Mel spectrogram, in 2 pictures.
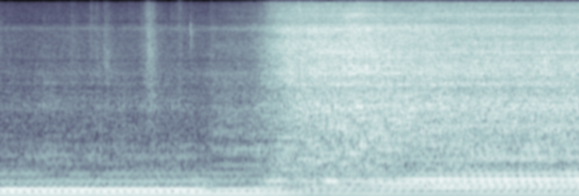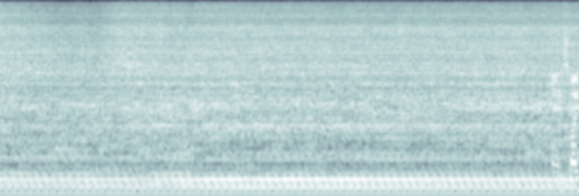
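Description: A portable generator runs inside a homemade hush box with a steady engine drone, muffled at first, then suddenly louder and brighter as the cabinet is opened, holding a loud, constant hum afterward.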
